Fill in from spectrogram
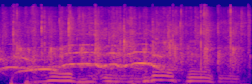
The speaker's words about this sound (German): Ich denke so, Alter, jetzt macht er wieder seine Klatschtherapie.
